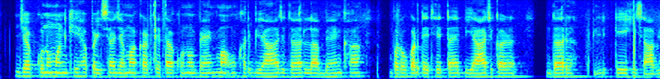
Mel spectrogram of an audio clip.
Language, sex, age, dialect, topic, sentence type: Chhattisgarhi, male, 18-24, Western/Budati/Khatahi, banking, statement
